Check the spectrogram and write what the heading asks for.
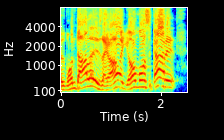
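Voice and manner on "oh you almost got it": put-on, playful, pitched-up needling tease. Imitating the guy in a commercial, imitating a teasing voice. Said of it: "he keeps teasing me".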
